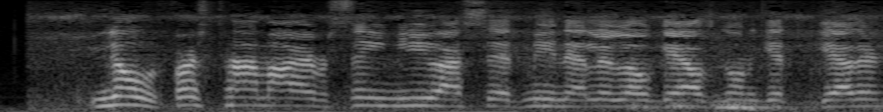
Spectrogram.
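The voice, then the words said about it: Southern Appalachian accent. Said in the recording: “the Appalachian accent is also influenced by the Irish accent ... that's going to sound Southern in general, or maybe Appalachian, West Virginian kind of thing ... Is it Irish? ... It is.”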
